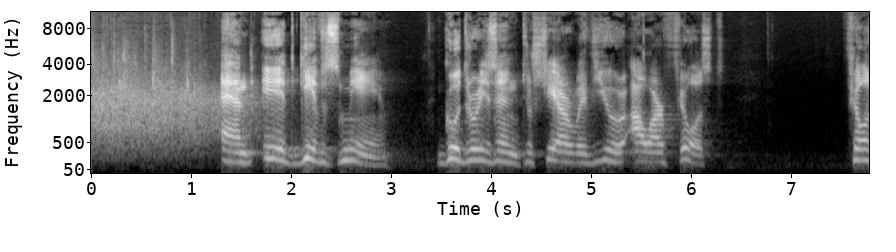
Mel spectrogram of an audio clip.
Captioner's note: applause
